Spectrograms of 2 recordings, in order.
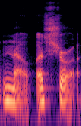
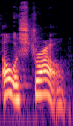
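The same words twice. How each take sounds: First: STRAW as "straw-uh", rounded aw; New York straw. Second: STRAW with an open ah, "strah"; Southern friend's straw. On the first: Correcting her Southern friend, straw said "straw-uh". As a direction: say straw with an aw gliding into uh, softer. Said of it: "like, you from New York". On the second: Friend finally understands, straw said as open "strah". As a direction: say straw with no uh glide at the end. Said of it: "and she says". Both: Retold or imitated.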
